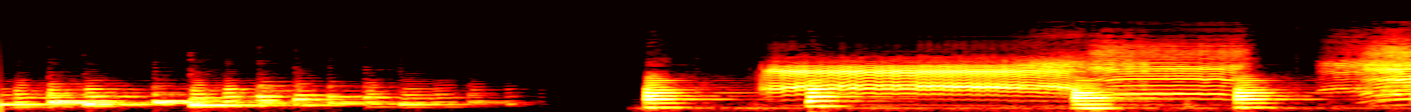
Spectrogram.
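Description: Sheep bleat loudly with no talk: a run of quick, quavering bleats, a short silence, then several longer, fuller bleats that overlap.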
